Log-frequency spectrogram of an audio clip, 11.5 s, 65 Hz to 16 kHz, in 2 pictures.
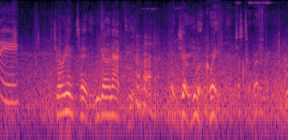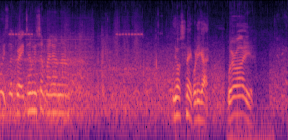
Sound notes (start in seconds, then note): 8.1 ring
